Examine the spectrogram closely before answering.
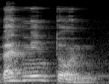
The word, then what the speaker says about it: badminton: هنا بنطق حرف ال N اللي في آخر الكلمة عادي خالص جدا. le badminton.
